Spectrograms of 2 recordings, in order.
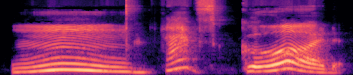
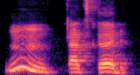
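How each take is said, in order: First: Drawn-out "Mm" then a rising, pleased "that's good"; delighted. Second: Flat, polite "Mm, that's good" with no enthusiasm; unimpressed. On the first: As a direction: savour it like a truly tasty cupcake. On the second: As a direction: say "that's good" as if it's merely okay. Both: Shown as a demonstration. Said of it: "Just the way I said it".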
